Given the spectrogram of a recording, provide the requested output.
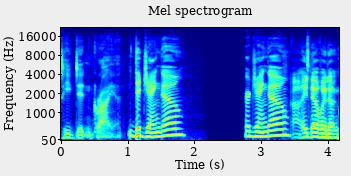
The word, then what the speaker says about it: Django: Did Django? Or Django? He definitely doesn't cry in Django. He doesn't Yeah. cry in Django. Yeah, See, again, I said Django. Whatever. Django. toilet. The D is silent.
